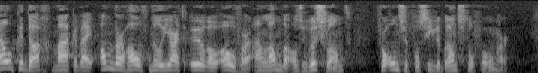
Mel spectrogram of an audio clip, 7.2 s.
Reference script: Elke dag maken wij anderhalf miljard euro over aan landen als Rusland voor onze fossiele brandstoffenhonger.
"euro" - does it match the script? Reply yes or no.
yes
